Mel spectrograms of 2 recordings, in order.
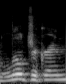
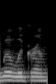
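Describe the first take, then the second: First: The name is said with a J sound. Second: The name is said without a J sound. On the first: This is the surprising new way the name is said. "suddenly Randy Hahn, Liljegren" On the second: This is the familiar way the name was said. "I'm very used to hearing Lilligren"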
